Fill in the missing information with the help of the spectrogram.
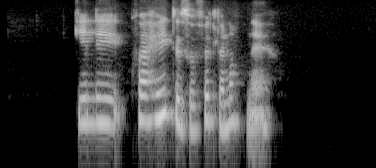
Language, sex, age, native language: Icelandic, female, 20-29, Icelandic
